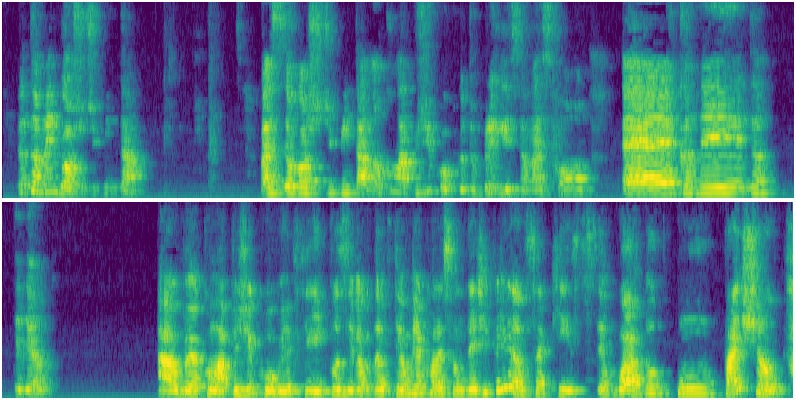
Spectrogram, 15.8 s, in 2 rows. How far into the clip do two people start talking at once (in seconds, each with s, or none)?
none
